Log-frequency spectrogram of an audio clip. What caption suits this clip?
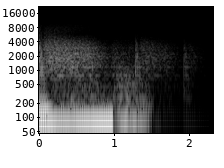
Instrument samples > Synths / Electronic
CVLT BASS 135
synth, lowend, sub, lfo, stabs, subwoofer, low, subbass, drops, bass, wavetable, subs, wobble, synthbass, bassdrop, clear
